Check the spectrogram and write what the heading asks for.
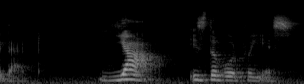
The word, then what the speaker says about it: ja: So it's pronounced like yo.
